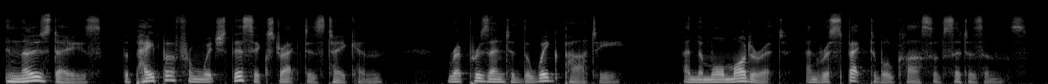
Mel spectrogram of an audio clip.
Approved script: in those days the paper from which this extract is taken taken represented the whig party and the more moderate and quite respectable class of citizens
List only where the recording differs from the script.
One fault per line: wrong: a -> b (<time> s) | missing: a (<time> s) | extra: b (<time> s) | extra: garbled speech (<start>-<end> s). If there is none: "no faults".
missing: taken (3.8 s)
missing: quite (8.2 s)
